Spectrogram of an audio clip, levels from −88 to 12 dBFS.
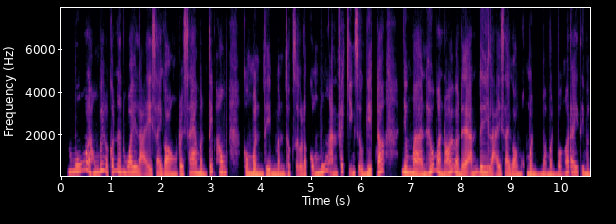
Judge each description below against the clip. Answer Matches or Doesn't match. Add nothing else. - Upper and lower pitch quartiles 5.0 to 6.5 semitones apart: Matches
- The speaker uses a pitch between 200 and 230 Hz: Matches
